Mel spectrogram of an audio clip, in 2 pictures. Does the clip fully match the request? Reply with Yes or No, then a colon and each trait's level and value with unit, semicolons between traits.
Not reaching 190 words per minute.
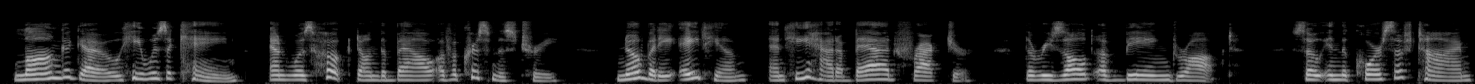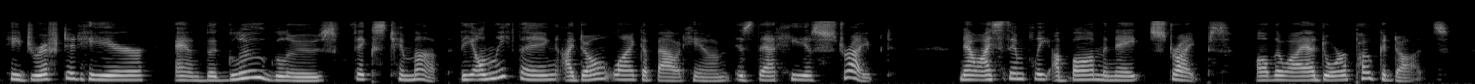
Yes: average, 140 wpm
